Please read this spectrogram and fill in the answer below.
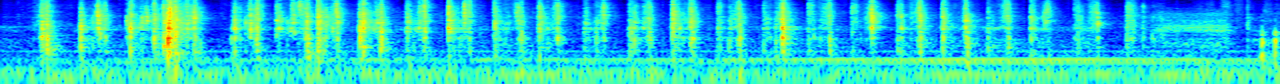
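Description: A tarot deck being shuffled by hand: a quick, uneven run of card clicks and slaps that stops shortly before the end.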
